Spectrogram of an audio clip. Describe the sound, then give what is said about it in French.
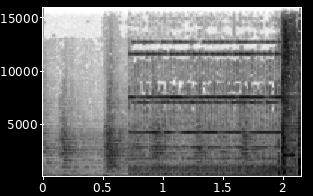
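An old telephone bell rings continuously, a loud metallic trill that starts abruptly and holds steady for about a second and a half before cutting off with a clunk; the phone in Guy Cressan's office as president of the Paris Football Club, in early May 1970. “Au début du mois de mai 1970, quand Guy Cressan décroche le téléphone dans son bureau de président du Paris Football Club, il reconnaît donc tout de suite la voix grave et posée qu'il attend au bout du fil.”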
